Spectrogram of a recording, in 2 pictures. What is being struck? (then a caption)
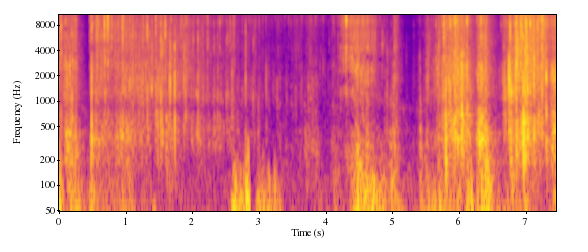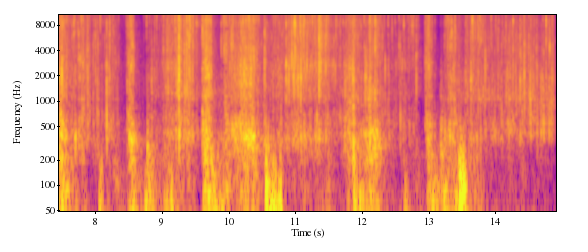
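Clear glue slime packed with polystyrene foam beads. Hands with painted nails press, squeeze and knead a large, soft, solid mass of clear glue slime packed with small multicolored polystyrene foam beads on a wooden table. The result is dense, bright crunching and crinkling with brief quieter pauses between squeezes.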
